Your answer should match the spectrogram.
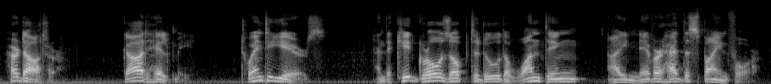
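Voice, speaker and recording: An actor playing a weary, haunted old police lieutenant in a 1930s noir radio drama, bitter and resigned. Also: male voice, mid-range voice, animated, unhurried, fairly bright tone. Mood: resigned, shaken. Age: older.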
